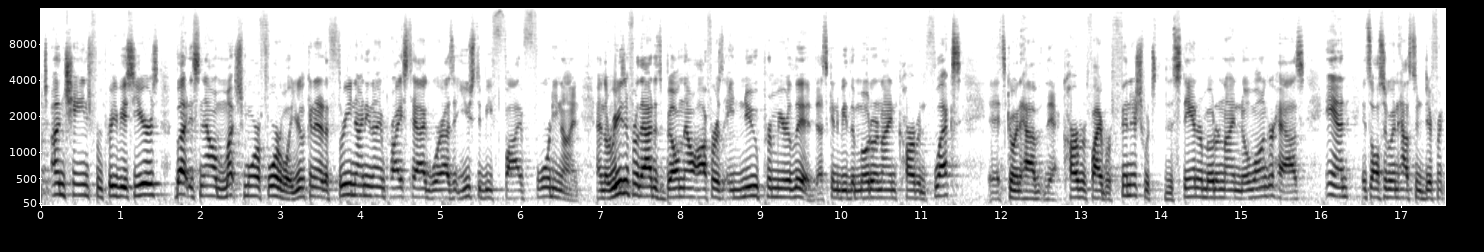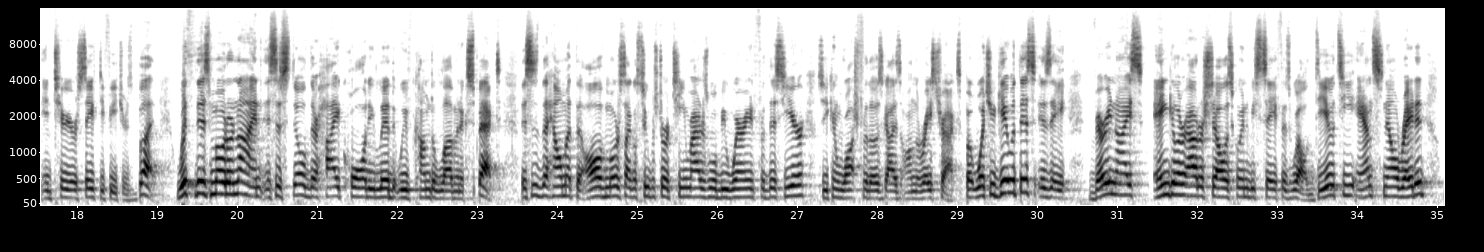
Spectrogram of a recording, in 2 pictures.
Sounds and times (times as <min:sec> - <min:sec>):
Speech: 0:00.0 - 0:35.0.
